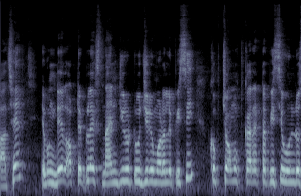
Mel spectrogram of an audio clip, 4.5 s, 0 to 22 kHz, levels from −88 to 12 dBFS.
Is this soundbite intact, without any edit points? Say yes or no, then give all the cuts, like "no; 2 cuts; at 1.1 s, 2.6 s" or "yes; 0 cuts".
yes; 0 cuts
